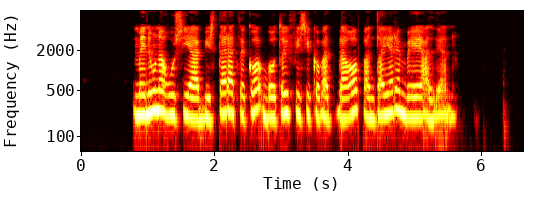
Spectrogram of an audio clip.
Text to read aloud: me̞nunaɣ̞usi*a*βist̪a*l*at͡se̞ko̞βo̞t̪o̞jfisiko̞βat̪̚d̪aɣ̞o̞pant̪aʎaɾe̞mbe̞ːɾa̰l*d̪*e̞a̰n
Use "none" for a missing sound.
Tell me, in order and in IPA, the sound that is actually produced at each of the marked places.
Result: a, ɾ, d̪

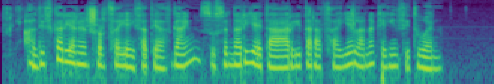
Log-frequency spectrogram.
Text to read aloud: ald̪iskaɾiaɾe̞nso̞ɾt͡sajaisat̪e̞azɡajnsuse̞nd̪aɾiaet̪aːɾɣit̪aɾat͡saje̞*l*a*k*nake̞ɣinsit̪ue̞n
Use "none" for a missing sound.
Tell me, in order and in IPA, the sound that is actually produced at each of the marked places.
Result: l, none

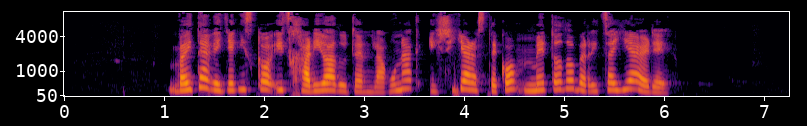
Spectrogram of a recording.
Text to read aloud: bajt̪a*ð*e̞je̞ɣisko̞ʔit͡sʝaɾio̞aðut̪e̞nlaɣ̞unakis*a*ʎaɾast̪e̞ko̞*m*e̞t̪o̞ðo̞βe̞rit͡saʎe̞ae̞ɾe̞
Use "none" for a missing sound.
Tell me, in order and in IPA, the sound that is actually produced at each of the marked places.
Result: ɣ, i, m

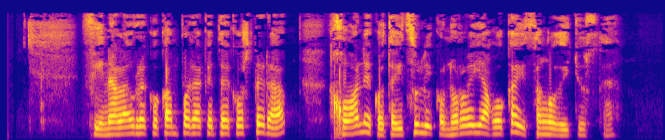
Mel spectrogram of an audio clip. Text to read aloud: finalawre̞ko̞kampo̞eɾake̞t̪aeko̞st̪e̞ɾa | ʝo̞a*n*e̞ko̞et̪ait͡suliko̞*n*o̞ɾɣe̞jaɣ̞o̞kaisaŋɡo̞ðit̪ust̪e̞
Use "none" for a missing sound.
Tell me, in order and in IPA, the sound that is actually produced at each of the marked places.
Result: n, n

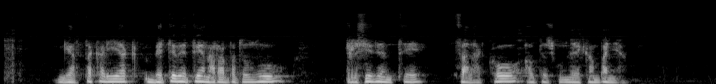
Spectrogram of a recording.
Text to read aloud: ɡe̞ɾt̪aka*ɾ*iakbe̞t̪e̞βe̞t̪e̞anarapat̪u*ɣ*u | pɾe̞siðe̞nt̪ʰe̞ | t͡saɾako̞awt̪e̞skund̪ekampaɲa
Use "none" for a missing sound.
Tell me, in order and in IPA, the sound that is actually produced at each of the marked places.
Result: ɾ, ð

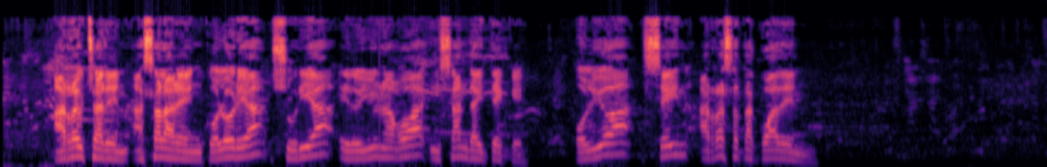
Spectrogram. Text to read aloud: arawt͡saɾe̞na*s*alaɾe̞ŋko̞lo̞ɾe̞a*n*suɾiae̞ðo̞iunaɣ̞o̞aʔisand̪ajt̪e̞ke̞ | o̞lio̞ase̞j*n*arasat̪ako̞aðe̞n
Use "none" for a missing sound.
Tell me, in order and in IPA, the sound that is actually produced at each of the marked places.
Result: s, none, n

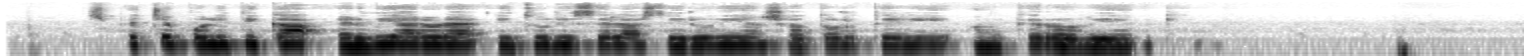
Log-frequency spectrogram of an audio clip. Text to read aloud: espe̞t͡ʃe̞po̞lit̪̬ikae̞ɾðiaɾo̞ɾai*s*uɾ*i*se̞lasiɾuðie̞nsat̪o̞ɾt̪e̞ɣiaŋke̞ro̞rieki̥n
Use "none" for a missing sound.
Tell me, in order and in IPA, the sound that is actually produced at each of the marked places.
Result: t͡s, i

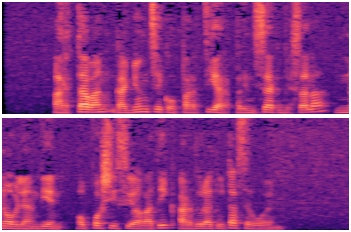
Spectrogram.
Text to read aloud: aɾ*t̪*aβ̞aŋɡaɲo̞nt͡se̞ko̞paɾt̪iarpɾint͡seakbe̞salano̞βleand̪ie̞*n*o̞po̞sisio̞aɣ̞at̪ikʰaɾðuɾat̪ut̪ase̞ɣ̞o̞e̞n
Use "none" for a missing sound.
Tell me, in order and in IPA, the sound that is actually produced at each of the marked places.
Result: t̪, n

